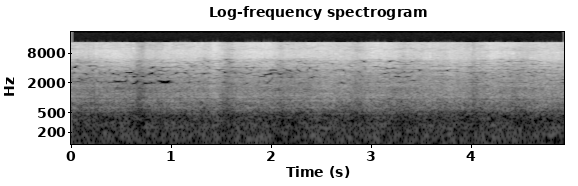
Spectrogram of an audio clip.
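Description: A hand squeezes, crumples and rubs a round, palm-sized steel wool scouring pad of airy coiled wire against a table surface. The result is a steady, bright, hissing scratch with almost no low end, swelling and dipping slightly as the wire is worked.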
